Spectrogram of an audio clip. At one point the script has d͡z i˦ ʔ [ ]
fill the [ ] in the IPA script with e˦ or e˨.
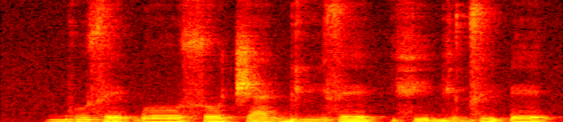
e˦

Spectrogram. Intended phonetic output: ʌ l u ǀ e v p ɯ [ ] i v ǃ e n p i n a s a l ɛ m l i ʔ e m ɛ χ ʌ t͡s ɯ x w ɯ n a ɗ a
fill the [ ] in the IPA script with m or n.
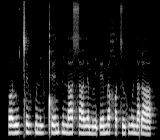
n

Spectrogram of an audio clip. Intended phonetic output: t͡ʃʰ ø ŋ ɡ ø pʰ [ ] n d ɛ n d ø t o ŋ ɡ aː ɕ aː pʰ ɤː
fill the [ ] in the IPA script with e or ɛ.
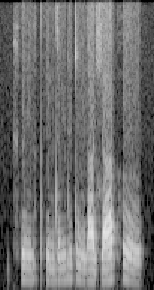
e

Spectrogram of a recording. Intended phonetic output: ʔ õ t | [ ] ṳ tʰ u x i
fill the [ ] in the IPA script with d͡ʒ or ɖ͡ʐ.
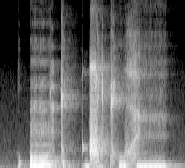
ɖ͡ʐ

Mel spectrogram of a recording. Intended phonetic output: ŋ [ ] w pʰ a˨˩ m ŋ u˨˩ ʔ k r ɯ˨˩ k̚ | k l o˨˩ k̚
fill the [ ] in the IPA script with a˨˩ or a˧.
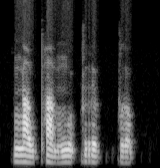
a˨˩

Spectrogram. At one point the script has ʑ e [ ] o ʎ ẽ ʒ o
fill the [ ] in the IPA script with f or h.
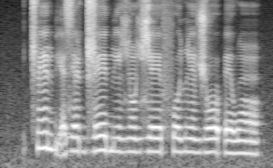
f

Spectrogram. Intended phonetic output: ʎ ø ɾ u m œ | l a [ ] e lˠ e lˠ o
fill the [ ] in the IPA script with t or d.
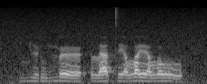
t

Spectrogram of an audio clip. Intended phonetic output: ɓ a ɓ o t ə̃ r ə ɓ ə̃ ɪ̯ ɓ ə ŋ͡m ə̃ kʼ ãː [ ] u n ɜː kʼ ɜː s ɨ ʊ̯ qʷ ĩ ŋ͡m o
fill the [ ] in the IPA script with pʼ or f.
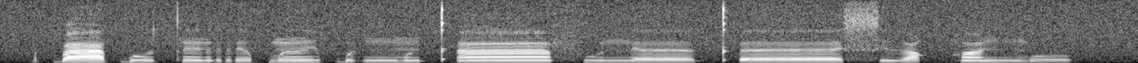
f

